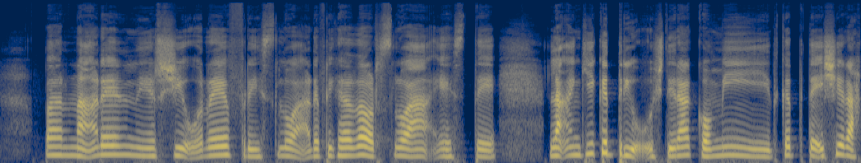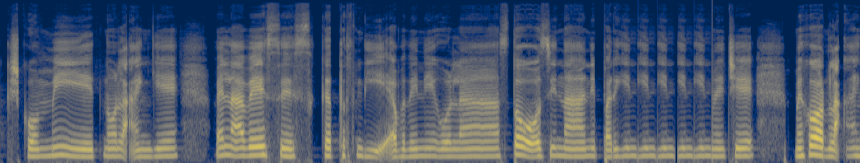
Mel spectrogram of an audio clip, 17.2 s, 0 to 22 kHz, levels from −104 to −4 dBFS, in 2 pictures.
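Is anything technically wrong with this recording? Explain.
Yes. A CD stuck on one turn runs from 14.99 to 15.73 s in this speech clip. A scratch makes the laser jump back one track at the same point on each rotation, so a single slice of about 0.19 s of speech plays four times in a row, with a brief mute at every jump. The result is a fast, evenly spaced stutter, the mechanical repetition of a skipping disc, before playback moves on.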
